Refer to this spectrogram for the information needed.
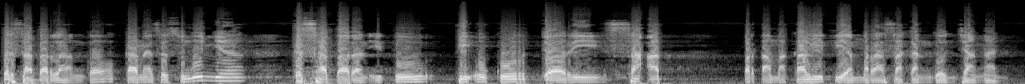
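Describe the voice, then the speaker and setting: A man's voice: lowish voice, slow. A male preacher giving a lecture on hadith, explaining at length with casual colloquial asides. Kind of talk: Islamic study lecture. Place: mosque hall in Jakarta. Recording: echoey mosque hall.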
